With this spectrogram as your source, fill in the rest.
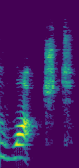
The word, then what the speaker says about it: watched: On prend watched, d'accord? Les 2 dernières lettres, CH, est-ce qu'elles sont dans le tableau? Oui. Et on voit qu'en face de CH, ça donne le son T, watched.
